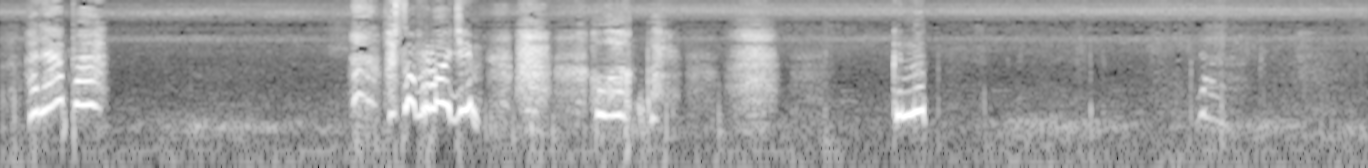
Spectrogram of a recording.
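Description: A young woman shrieks and wails eerily, close by.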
